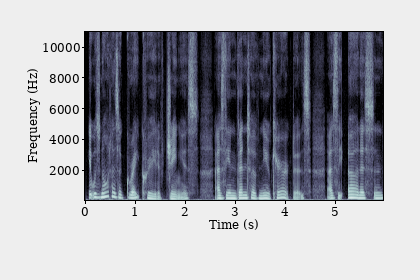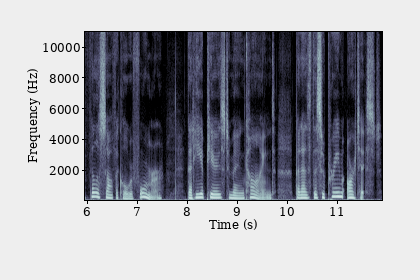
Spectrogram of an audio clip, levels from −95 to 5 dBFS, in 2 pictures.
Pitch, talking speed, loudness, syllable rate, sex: 190 Hz, 150 wpm, -17 LUFS, 4.8 syllables/s, female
